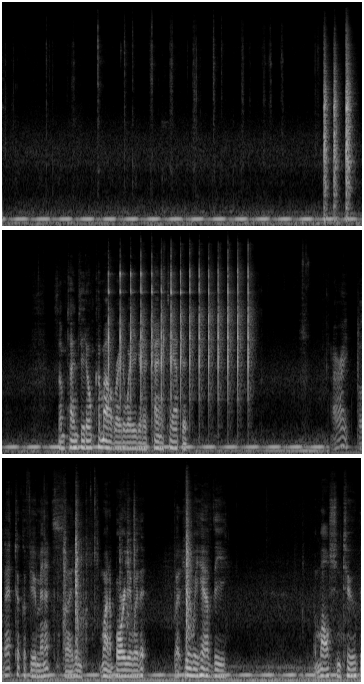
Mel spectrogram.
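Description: Small metal parts click and tap against a tray.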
